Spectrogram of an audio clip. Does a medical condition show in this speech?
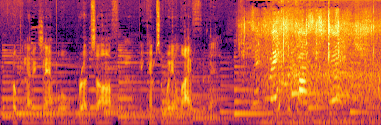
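No.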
